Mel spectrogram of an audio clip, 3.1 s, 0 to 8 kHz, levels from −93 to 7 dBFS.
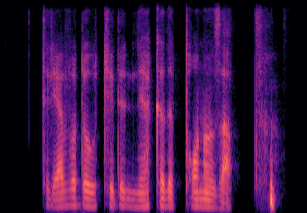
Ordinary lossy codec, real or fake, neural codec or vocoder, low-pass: Opus, 24 kbps; fake; codec, 16 kHz, 0.9 kbps, LongCat-Audio-Codec; 7.2 kHz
